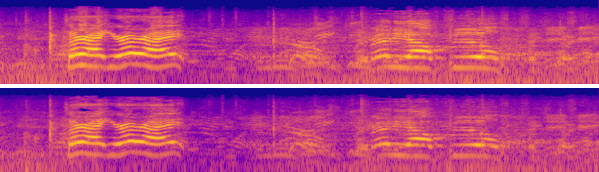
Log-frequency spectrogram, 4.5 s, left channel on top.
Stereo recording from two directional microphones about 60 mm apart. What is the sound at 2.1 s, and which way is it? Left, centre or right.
Run, right.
